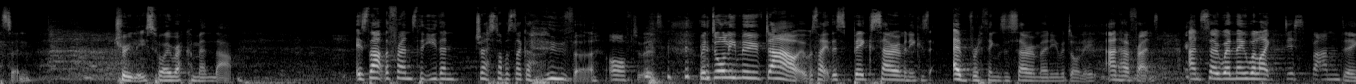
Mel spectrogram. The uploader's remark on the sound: We’re live from Pandora jewellery’s flagship store in London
